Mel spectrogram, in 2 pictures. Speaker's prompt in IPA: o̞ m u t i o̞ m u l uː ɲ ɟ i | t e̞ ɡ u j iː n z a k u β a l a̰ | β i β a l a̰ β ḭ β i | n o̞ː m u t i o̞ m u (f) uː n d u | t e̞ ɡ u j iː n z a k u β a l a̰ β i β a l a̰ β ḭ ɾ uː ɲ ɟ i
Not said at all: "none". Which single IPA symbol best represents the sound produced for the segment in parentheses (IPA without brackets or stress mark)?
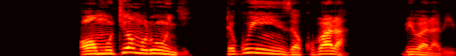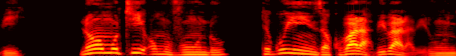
v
